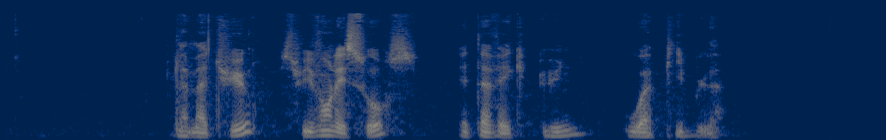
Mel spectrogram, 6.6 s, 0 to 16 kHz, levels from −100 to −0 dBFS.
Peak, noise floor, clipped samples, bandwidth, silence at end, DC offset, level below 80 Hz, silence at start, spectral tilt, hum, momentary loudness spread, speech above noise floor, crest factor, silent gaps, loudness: -28 dBFS; under -90 dBFS; under 0.1%; 11 kHz; 1.25 s; under 0.1%; under -90 dBFS; 1.3 s; -3.5 dB/octave; none; 19 LU; over 38 dB; 26 dB; 4.60-4.64 s; -52 LUFS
